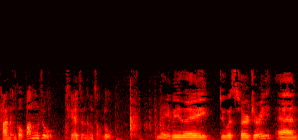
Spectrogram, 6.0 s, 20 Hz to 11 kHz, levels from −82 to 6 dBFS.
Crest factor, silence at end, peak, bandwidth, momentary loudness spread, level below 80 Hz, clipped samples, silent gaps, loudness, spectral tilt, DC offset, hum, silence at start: 20 dB; 0 s; -14 dBFS; 5.8 kHz; 13 LU; -66 dBFS; under 0.1%; none; -34 LUFS; -9.5 dB/octave; under 0.1%; none; 0 s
